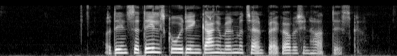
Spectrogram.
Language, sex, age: Danish, female, 35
